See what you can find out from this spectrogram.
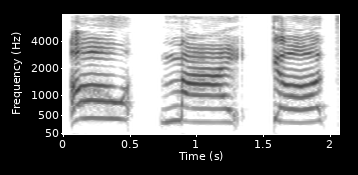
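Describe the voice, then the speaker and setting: A woman reading a story, voicing a tactless, nosy young woman who squawks and gushes in drawn-out exclamations. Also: very high voice, steady tone, bright, forceful tone, no room sound, studio quality, pitched above the performer's own voice, heavily acted. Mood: gushing.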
